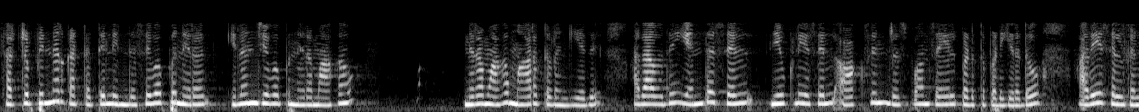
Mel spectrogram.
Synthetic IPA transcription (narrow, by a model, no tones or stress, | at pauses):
sɐʈrɯpɪɳːɐɾkɐʈːɐt̪ːɪlɪnd̪ɐsɪʋɐpːɯnɪɾɐɪlɐɲd͡ʒɪʋɐpːɯnɪɾɐmaːɣɐ | nɪɾɐmaːɣɐmaːɾɐt̪ːɔɽɐŋɡɪjɐðɯɐðaːʋɐðɯɛnd̪ɐsɛlnjuːklɪjɐsɪlaːksɪnɾɛspaːnsɛjɐlpɐɽɯt̪ːɐpːɐɽɯɣɪrɐðoː | ɐðeːsɛlɣɐɭɪ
